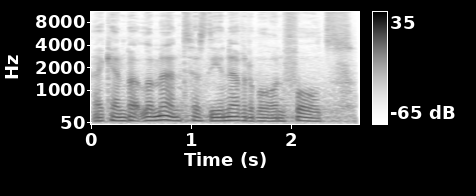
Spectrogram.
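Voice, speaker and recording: A man's voice: fairly low pitch, fairly even intonation, a little fast, a little mellow, slight background noise, natural voice. A man voicing a grave, fatalistic visionary in a video game, solemn, formal and mournful. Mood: solemn lament. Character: grave, fatalistic male visionary lamenting the inevitable.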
